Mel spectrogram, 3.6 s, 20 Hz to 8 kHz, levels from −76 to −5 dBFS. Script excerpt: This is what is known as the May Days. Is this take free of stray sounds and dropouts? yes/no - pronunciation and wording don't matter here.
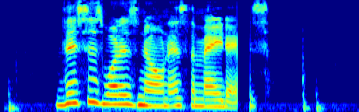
no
